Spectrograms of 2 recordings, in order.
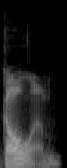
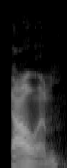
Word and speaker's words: Gollum: Moomin lady's depiction of Golem. Mm-hmm. Gollum. I was corrected. Gollum. Yeah. You've been saying it wrong.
